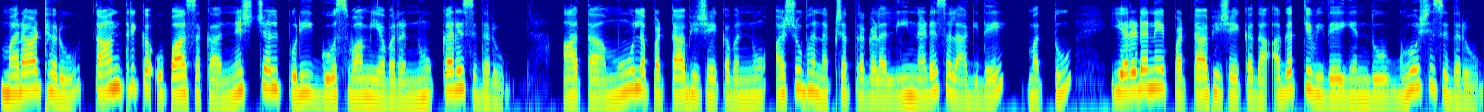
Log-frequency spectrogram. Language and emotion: Kannada, neutral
